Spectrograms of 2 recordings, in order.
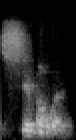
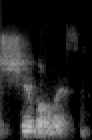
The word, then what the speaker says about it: shibboleth: they couldn't pronounce it they couldn't put the H in there so they said sibilant instead of shibboleth and every one of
